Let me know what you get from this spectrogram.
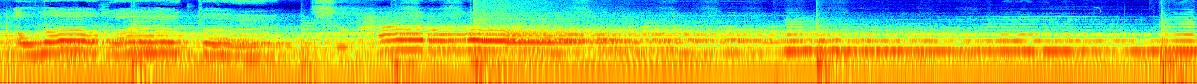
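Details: Loud, slow instrumental music with sustained tones and soft chord changes throughout, with no animal sounds.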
